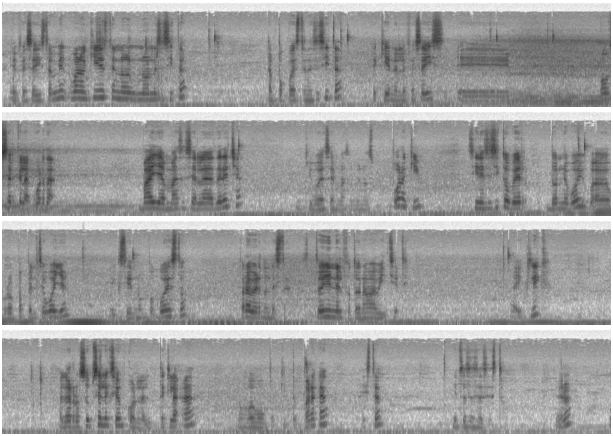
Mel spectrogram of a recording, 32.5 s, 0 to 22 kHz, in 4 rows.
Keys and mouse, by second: 2.8 click, 4.5 click, 6.5 click, 7.2 click, 11.2 click, 15.8 click, 17.3 click, 22.9 click, 25.7-28.4 drag, 30.3-32.4 drag.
